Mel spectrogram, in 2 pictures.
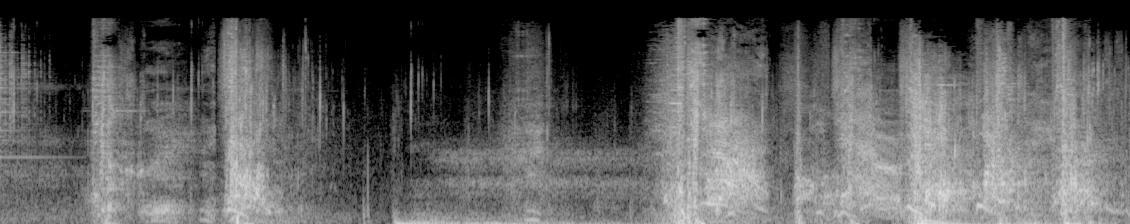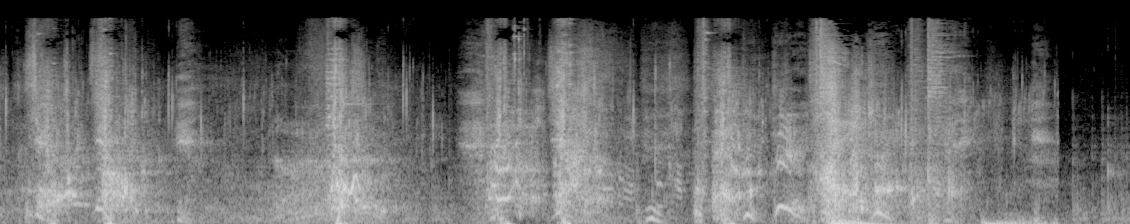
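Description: Heavy blows thud and smack repeatedly.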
